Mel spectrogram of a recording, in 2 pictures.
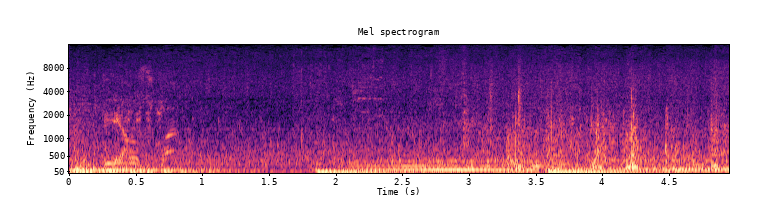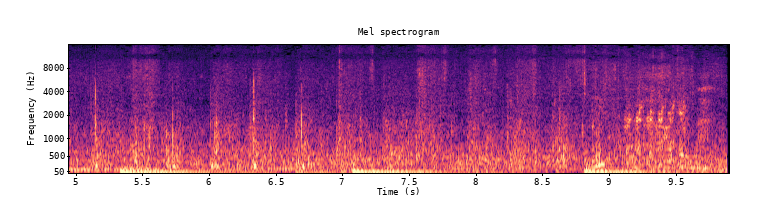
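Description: Footsteps run quickly over wooden boards and then dirt.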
